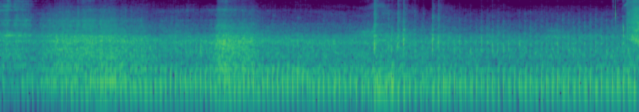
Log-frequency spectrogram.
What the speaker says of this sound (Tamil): அங்கே பாருங்க, போட் இன்ஜினை போட்டு அப்படியே ரிவர்ஸ் எடுக்க டிரைவன்றார்.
